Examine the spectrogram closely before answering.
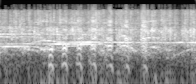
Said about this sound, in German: Das hat jetzt zwar geklungen, als hättest du alle Gläser aus dem Kasten geworfen, aber ein Applaus ist es mir wert.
